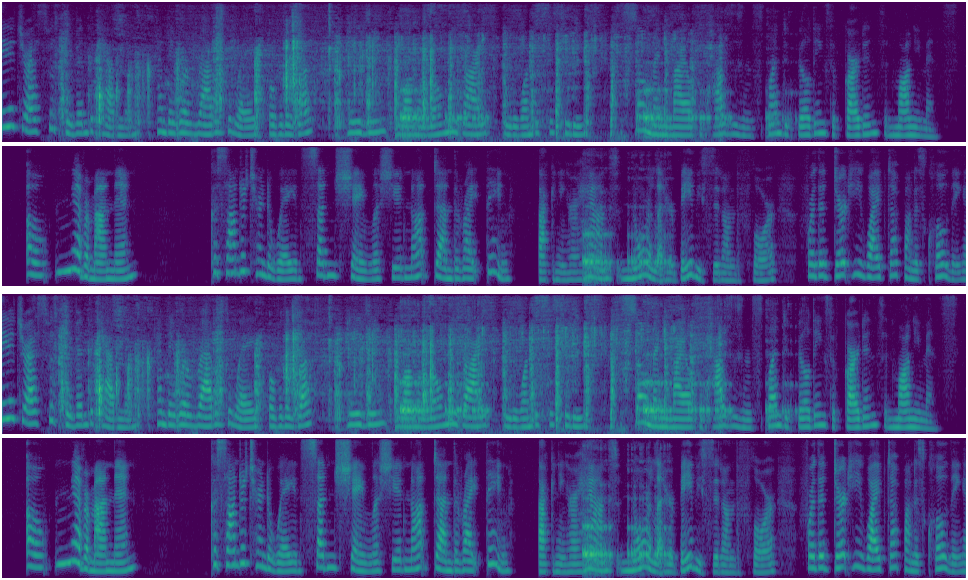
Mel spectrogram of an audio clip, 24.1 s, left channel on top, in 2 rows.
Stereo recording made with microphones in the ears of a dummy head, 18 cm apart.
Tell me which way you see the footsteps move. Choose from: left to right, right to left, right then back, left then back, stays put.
left then back.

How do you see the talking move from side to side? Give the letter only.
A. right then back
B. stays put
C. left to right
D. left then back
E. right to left
B.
